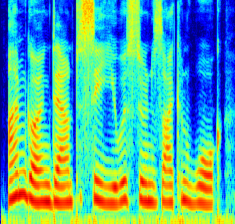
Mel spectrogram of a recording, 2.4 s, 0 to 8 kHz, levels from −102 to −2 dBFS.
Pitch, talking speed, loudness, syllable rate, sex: 205 Hz, 305 wpm, -17 LUFS, 5.8 syllables/s, female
